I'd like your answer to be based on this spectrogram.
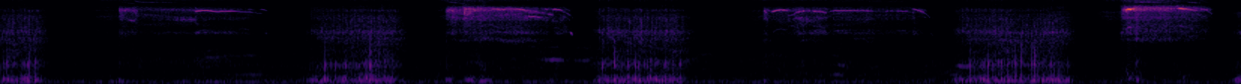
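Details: Soft, hissing breaths with faint low rattles, about eight in ten seconds, from a baby girl (third daughter) during a nap; light infant snoring.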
